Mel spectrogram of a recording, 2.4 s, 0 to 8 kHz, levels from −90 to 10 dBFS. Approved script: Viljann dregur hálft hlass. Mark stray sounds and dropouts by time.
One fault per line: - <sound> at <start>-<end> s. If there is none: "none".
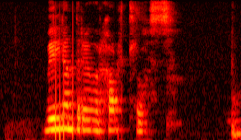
none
